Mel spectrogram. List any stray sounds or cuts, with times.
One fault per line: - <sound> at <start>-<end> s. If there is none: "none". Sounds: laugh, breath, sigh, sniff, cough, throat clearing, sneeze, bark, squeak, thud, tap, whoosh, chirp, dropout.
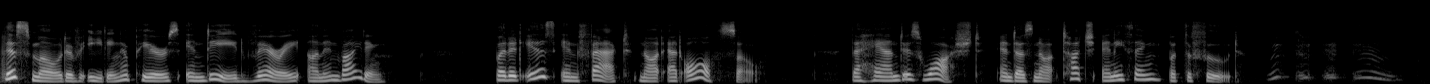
- throat clearing at 12.7-14.1 s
